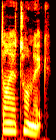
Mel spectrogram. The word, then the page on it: diatonic: British English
